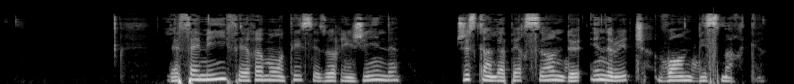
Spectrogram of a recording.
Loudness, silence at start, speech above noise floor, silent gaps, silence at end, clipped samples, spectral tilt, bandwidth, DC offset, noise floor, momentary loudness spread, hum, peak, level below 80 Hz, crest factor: -17 LUFS; 1.15 s; 54 dB; none; 0.3 s; under 0.1%; -4 dB/octave; 11.5 kHz; under 0.1%; -72 dBFS; 14 LU; none; 0 dBFS; -44 dBFS; 20 dB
